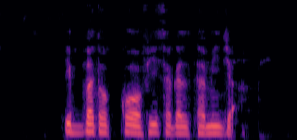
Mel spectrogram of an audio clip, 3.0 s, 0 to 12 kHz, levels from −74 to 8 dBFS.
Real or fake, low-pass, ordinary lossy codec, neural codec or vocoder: real; 10.8 kHz; AAC, 32 kbps; none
